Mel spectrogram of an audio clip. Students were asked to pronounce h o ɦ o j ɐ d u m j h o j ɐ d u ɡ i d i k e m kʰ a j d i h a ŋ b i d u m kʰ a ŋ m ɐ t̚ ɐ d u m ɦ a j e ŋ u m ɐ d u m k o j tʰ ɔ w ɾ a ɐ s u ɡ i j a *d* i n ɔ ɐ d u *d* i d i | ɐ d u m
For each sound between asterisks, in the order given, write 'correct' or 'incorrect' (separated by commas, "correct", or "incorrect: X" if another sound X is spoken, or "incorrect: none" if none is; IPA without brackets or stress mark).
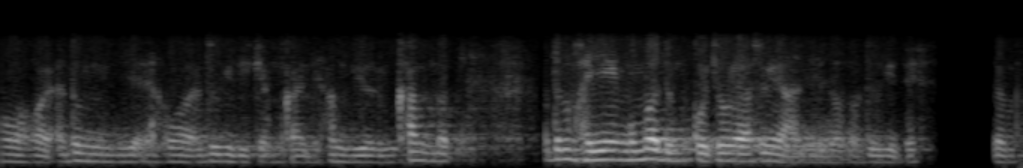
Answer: incorrect: n, incorrect: ɡ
